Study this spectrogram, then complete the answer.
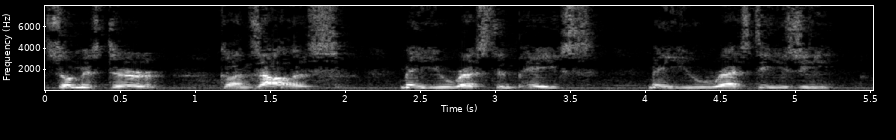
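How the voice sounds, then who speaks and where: Over noticeable background noise, a man speaks very slowly at a medium pitch in a monotone, flat delivery. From Canada. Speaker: pro wrestler. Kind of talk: wrestling promo.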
